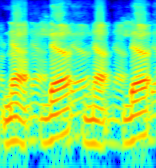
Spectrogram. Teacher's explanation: നാവിൻറെ തലഭാഗം അതിനോട് നേരിടുന്ന മേലെ മുൻപല്ലുകളുടെ മോണ അതുമായി ചേർത്തുകൊണ്ടാണ് നമ്മൾ നൂന് പറയുന്നത് ലാമിന്റെ കുറച്ചു താഴെയായിട്ട് നൂന് പറയാൻ എളുപ്പമാണ് അതിൻറെ സിഫത്തുകൾ ഒന്ന് ജഹ്റ അതായത് · ലാമിന്റെ കുറച്ചു താഴെയായിട്ട് നൂന് പറയാൻ എളുപ്പമാണ് അതിൻറെ സിഫത്തുകൾ ഒന്ന് ജഹ്റ അതായത് ന എന്ന് പറയുമ്പോൾ തീരെ ശ്വാസം പുറത്തേക്ക് പോകുന്നില്ല അതുപോലെ മറ്റൊരു വിശേഷണം തവസ്സുത്ത് ശബ്ദം നീളുന്നുണ്ട് പക്ഷേ ചെറുതായിട്ട് മാത്രമേ നീളുന്നു തീരെ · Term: നൂൻ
